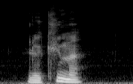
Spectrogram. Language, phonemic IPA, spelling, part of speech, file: French, /ky.mɛ̃/, cumin, noun, Fr-cumin.ogg
- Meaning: 1. the plant cumin 2. Its seed, a spice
